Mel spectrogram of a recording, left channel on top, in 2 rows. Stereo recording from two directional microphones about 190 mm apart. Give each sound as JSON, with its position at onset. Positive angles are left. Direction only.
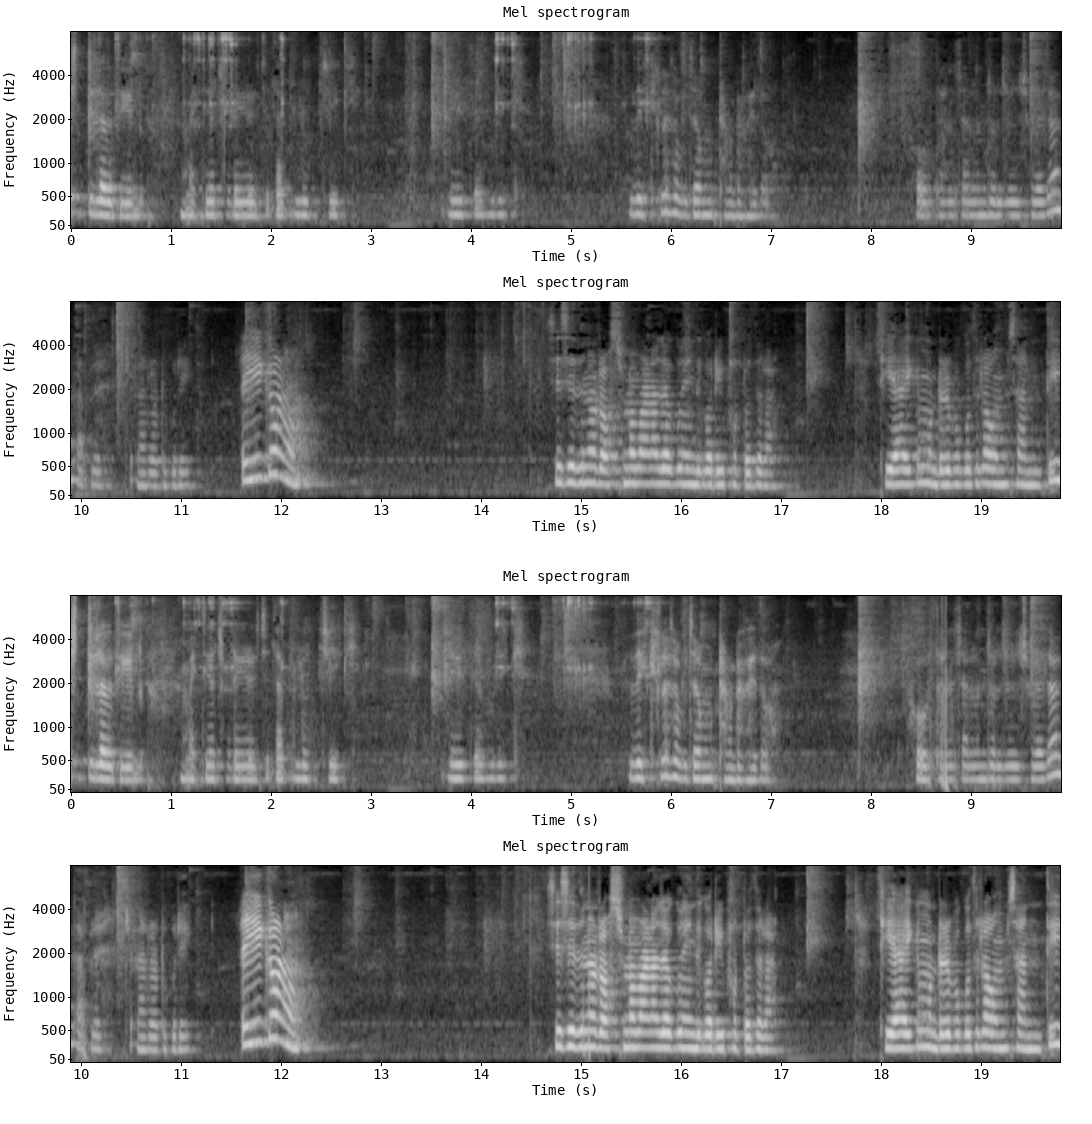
{"t": 0.0, "sound": "speech", "side_deg": 10}
{"t": 5.6, "sound": "speech", "side_deg": 0}
{"t": 8.6, "sound": "speech", "side_deg": -20}
{"t": 9.1, "sound": "speech", "side_deg": -5}
{"t": 14.7, "sound": "speech", "side_deg": -5}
